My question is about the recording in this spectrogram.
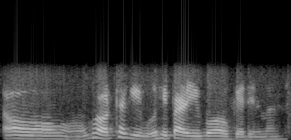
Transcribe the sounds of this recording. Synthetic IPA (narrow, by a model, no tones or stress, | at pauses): ɔ̃ɡʱɔɹɔt̚tʰːakibɔɦipaɹibɔaupɛdinman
